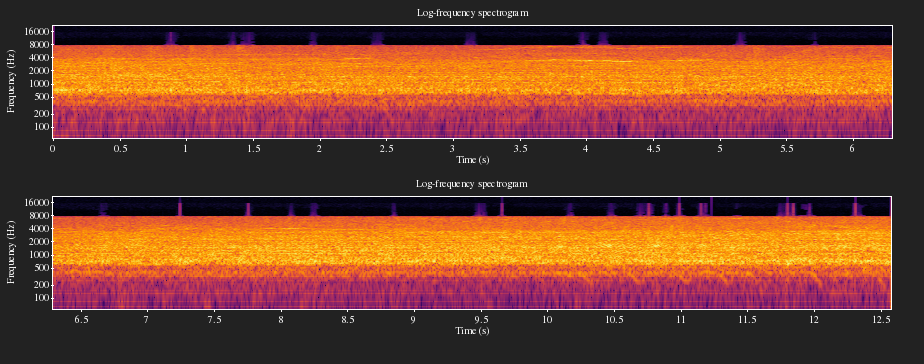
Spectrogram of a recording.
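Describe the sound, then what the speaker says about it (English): Continuous loud roar of a packed stadium crowd at an NFL football game between the Ravens and Steelers, a steady wall of voices sustained without a break. "Crowd in full throat."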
